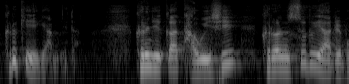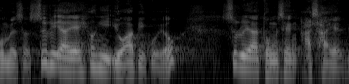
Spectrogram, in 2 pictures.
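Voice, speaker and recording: Dramatic pastor swinging from whisper to shout. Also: male voice, medium pitch, gravelly. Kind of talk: sermon.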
